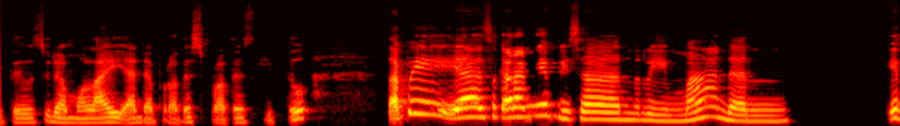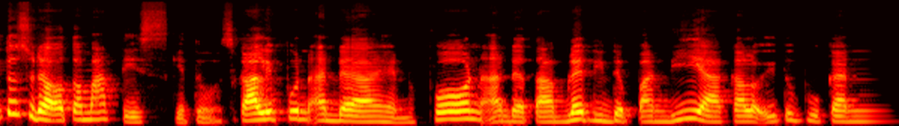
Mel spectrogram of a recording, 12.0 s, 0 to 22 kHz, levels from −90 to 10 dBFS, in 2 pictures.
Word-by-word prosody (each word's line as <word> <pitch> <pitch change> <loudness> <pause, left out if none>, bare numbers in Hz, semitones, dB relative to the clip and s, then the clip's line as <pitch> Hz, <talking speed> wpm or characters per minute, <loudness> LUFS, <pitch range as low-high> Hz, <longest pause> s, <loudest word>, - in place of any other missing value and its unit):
Gitu, - - -11
sudah 140 -3 -7
mulai 130 +3 -3
ada - - -7
protes-protes 135 -1 -11
gitu. - - -7 0.5
Tapi, 395 -9 +1
ya 300 0 +4
sekarang 300 +1 +1
dia 345 0 -3
bisa 235 -3 0
nerima 205 - -5
dan 175 -4 -5 0.7
itu 415 - +1
sudah 250 - +7
otomatis, 225 -10 -5
gitu. 130 +5 -11
Sekalipun 235 +7 +4
ada 180 -4 +3
handphone, 165 - +2
ada 165 -7 -3
tablet 160 +9 +2
di 195 - -5
depan 165 -1 -4
dia, 185 -2 +1
kalau 170 0 +1
itu 175 +6 -7
bukan 170 -3 -6
195 Hz, 140 wpm, -24 LUFS, 165-245 Hz, 0.7 s, sudah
